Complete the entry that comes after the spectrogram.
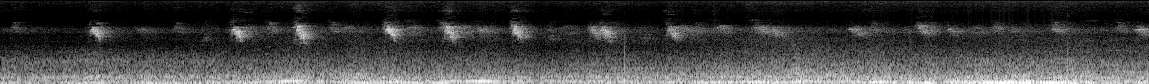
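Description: A small bird chirping over and over, short high falling notes about one or two a second, over a steady low rumble.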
